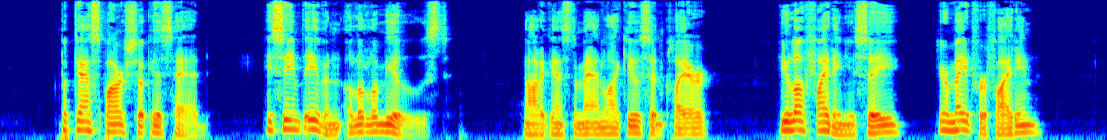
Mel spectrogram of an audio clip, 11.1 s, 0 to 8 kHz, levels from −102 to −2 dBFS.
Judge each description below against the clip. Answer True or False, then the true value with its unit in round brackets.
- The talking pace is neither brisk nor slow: True (145 wpm)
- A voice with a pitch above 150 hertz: False (105 Hz)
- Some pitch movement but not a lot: False (8.2 semitones)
